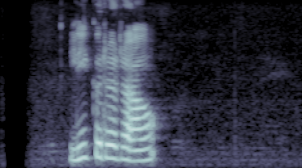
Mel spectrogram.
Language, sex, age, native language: Icelandic, female, 40-49, Icelandic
